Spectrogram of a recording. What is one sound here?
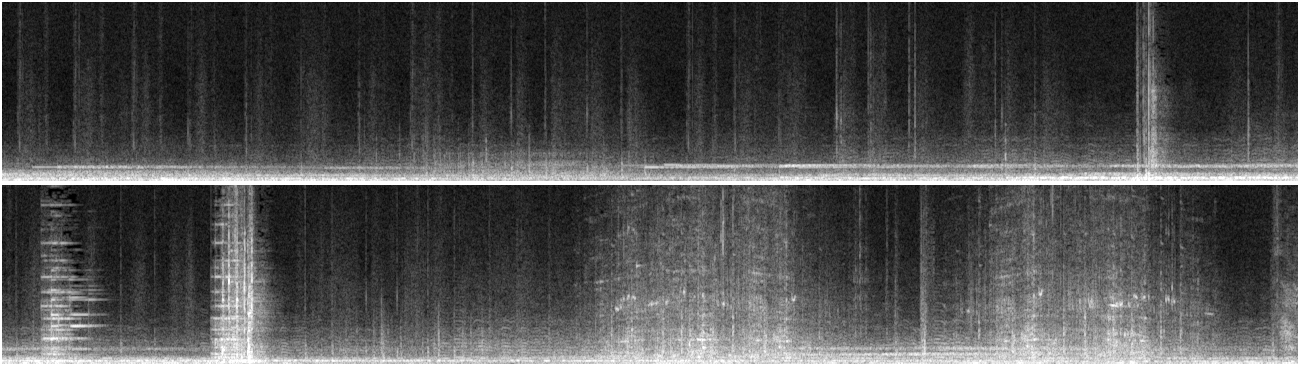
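Small footsteps patter across creaking wooden floorboards.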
